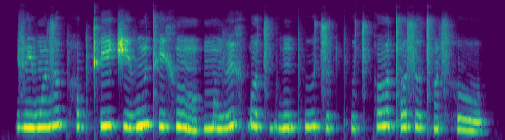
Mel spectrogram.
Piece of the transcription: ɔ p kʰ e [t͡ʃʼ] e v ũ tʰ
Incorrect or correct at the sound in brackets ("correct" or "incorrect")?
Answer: incorrect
